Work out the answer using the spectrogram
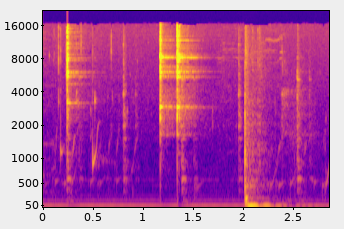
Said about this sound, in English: Next, we add 1 jar of the dolmio pasty sauce. Give that a stir.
